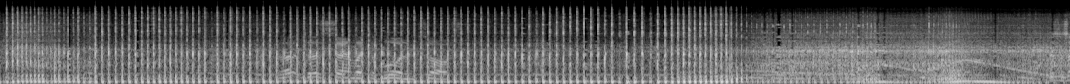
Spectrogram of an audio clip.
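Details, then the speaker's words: Lexmoto ZSB 125 motorcycle at idle, EGR port opened for a blanking test against a blowing-exhaust-like resonance at 45-55 mph: sharp, even puffs about 220 a minute, like a blown exhaust, from the open EGR port; blanking brought no improvement. "a blown exhaust now so uh right we'll start it again very much like a blowing exhaust"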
